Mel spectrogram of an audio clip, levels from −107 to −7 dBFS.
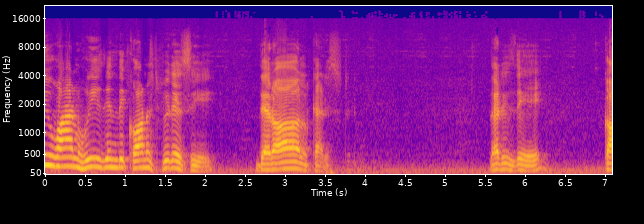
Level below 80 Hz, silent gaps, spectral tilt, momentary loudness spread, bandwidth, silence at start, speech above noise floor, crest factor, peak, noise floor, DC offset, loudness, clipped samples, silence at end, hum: -50 dBFS; none; -5.5 dB/octave; 22 LU; 16.5 kHz; 0 s; 26 dB; 18 dB; -6 dBFS; -48 dBFS; under 0.1%; -22 LUFS; under 0.1%; 0 s; none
